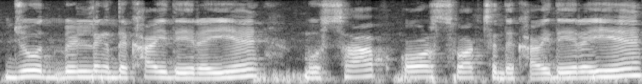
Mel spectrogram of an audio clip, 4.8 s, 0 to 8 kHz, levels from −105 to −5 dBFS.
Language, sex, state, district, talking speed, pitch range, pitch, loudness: Hindi, male, Uttar Pradesh, Lalitpur, 175 wpm, 150-170 Hz, 160 Hz, -13 LUFS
